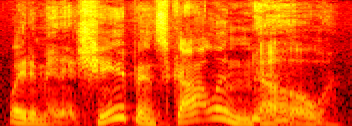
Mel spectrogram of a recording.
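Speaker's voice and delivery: sarcastic disbelief, pitch swooping up; mock surprise. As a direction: feign shock at something obvious. Mock shock at sheep in Scotland.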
